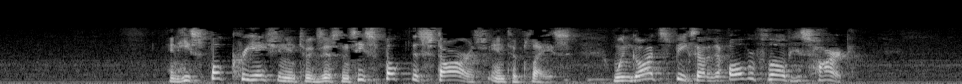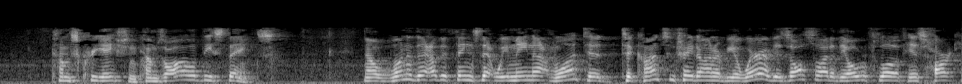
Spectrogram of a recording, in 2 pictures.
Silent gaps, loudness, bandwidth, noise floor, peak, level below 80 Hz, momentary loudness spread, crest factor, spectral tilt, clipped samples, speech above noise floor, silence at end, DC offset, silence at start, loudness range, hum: none; -17 LUFS; 5.8 kHz; -41 dBFS; 0 dBFS; -46 dBFS; 5 LU; 18 dB; -10.5 dB/octave; under 0.1%; 24 dB; 0 s; under 0.1%; 0.15 s; 4 LU; none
